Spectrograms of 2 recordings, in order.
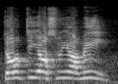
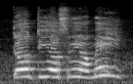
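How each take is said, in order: First: Said in the usual way. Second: "Don't Dios mío me" pitched up high in a mock-indignant voice; mock scolding, higher. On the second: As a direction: throw "Dios mío" back at her, high and sassy. Repeats the phrase in two voices.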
